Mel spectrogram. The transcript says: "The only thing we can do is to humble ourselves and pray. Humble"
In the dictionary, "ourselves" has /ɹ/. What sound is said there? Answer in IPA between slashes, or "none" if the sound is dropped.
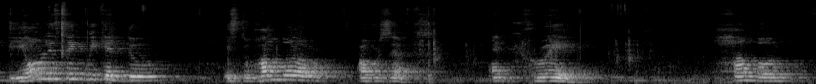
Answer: /w/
